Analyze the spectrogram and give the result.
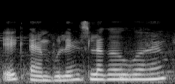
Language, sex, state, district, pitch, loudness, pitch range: Hindi, female, Jharkhand, Ranchi, 230 Hz, -14 LUFS, 205-235 Hz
